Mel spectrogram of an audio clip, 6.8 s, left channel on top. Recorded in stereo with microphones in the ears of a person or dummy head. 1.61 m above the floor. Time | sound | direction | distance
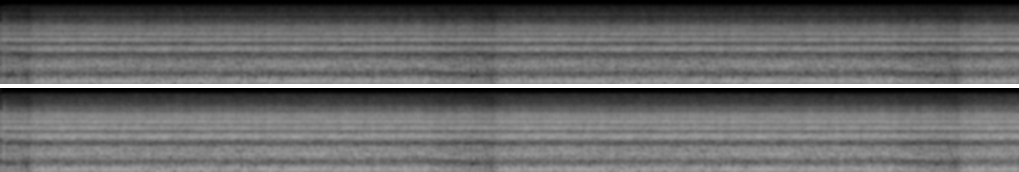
0.0 | an engine running | 15° right (ahead or behind) | ?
